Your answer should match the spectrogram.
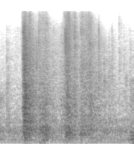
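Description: Plastic packaging bag crinkling and rustling as it is pulled open by hand, in a couple of short bursts.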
